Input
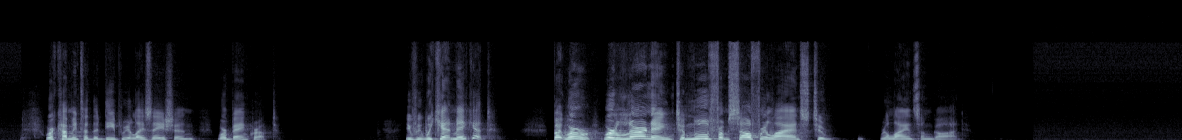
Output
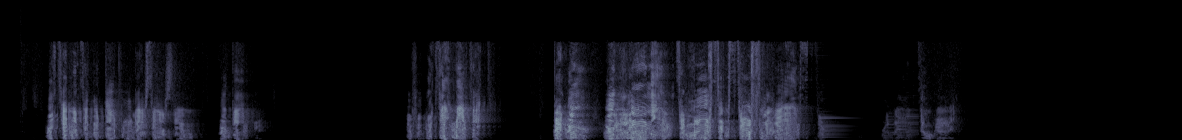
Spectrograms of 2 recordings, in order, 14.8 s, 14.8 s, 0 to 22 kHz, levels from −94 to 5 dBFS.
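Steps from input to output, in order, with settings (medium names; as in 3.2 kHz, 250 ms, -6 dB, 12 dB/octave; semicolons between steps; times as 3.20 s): 3.01–5.62 s: dip -13 dB, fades 0.36 s quadratic; spectral gate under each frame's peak -30 dB weak; steep high-pass 190 Hz 96 dB/octave; harmonic-percussive split harmonic -8 dB; 10.10–11.49 s: feedback comb 250 Hz, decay 0.99 s, mix 90%; thinning echo 67 ms, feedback 46%, high-pass 400 Hz, level -17 dB; trim +7.5 dB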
